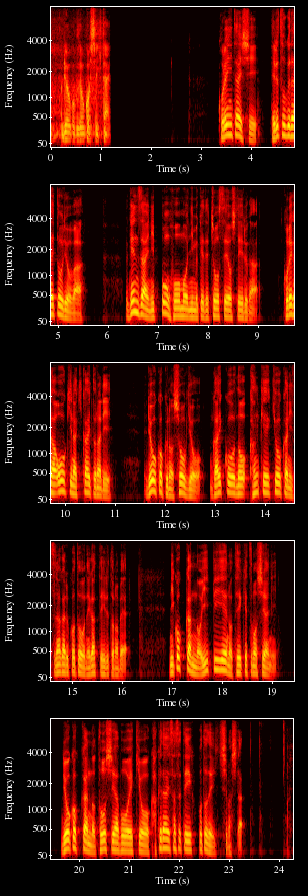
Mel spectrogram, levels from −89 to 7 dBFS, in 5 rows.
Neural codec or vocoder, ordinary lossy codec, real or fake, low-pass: none; none; real; none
